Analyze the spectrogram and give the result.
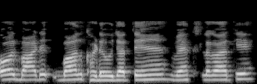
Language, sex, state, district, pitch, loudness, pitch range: Hindi, male, Uttar Pradesh, Muzaffarnagar, 215 Hz, -14 LUFS, 210-230 Hz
